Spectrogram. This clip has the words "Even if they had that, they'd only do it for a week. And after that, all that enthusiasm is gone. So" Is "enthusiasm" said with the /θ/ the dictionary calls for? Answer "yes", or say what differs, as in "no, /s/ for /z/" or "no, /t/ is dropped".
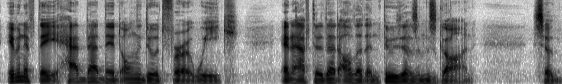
yes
